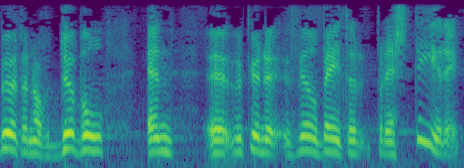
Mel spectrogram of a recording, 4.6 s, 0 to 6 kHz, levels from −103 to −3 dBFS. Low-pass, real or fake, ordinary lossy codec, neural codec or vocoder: 5.4 kHz; real; none; none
